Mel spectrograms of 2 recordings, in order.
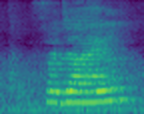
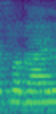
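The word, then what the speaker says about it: fragile: पहला तो हो गया GeM, gentle, giraffe, giant, फ्रजाइल। देखिए इन सब में जी के बाद आई आ रहा है, हम उसको ज प्रोनाउंस कर रहे हैं, जायंट, जिराफ। गिराफ नहीं बोल रहे हैं, गाइंट नहीं बोल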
